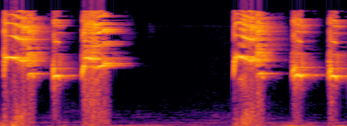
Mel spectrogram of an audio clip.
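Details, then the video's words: Orange-headed thrush song used as a lure to trigger singing: loud, harsh bursts of rich whistled and squawky notes with strong overtones, three phrases, a two-second pause, then three more clustered phrases. "Pancingan Anis Merah/seketika emosi bikin Ngakrak lanjut ngeplong"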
